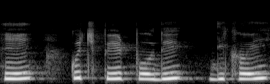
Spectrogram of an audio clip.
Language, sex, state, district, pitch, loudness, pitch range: Hindi, female, Himachal Pradesh, Shimla, 265 Hz, -13 LUFS, 255-275 Hz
